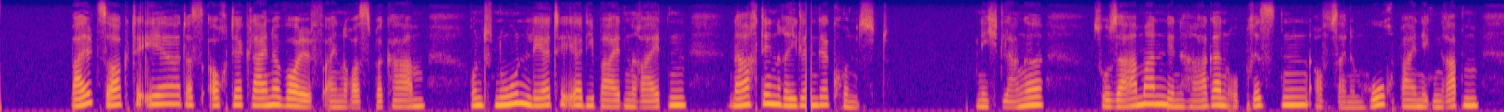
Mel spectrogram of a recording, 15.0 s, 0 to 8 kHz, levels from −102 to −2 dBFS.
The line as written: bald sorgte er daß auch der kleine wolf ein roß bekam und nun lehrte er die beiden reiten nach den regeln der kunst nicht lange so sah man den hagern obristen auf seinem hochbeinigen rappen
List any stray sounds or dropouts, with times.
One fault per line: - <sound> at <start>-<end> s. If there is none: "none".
- dropout at 8.1-8.1 s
